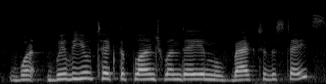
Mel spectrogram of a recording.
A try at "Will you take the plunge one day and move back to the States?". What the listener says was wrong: Okay, good, but do you hear intonation? Because I didn't hear any intonation. Do we want intonation? We want intonation, right?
